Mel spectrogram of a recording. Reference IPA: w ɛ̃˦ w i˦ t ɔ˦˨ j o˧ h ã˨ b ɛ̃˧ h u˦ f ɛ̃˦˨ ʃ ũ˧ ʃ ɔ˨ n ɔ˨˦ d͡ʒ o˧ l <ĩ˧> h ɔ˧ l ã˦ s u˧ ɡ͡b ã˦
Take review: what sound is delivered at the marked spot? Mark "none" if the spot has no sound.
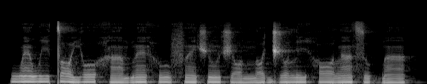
i˧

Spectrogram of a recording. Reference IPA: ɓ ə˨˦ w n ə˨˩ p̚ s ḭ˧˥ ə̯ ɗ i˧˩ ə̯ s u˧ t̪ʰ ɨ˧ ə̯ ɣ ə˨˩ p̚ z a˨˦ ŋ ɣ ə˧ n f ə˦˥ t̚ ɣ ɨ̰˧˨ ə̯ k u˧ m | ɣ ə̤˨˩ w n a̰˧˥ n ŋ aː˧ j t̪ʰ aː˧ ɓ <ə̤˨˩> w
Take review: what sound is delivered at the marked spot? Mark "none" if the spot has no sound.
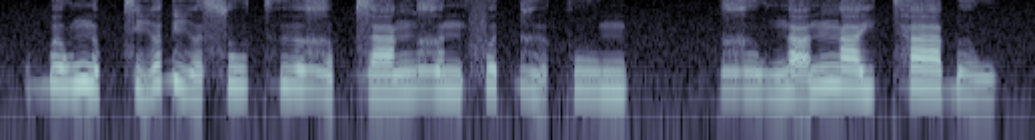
ə̤˨˩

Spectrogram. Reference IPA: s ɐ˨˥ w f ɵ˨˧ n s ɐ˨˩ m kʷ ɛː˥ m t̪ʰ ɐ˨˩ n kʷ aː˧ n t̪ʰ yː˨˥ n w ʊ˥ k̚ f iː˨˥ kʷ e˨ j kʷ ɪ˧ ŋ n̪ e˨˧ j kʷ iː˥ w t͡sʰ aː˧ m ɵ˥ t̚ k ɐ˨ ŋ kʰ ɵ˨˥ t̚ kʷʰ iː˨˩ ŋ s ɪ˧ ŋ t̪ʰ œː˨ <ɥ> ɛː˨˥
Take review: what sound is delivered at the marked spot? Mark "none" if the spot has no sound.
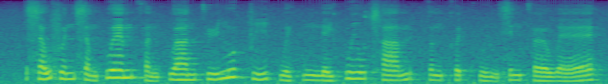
w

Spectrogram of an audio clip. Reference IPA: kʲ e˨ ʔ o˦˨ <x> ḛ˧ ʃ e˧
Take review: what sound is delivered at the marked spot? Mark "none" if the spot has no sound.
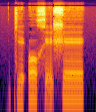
x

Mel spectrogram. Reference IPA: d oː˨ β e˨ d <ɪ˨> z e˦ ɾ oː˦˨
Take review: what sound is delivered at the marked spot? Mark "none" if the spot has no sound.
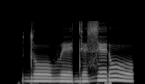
ɪ˨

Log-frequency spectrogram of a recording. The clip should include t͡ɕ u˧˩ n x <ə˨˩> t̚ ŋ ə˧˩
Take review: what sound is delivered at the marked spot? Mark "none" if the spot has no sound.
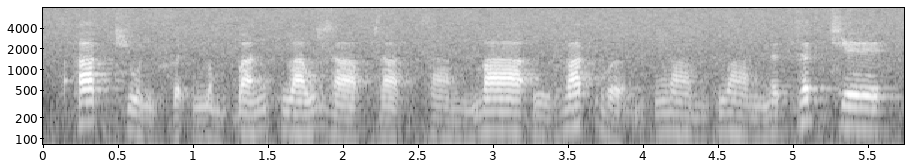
ə˨˩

